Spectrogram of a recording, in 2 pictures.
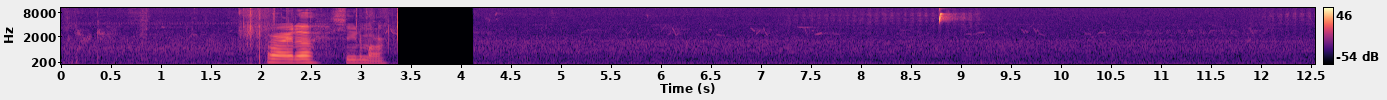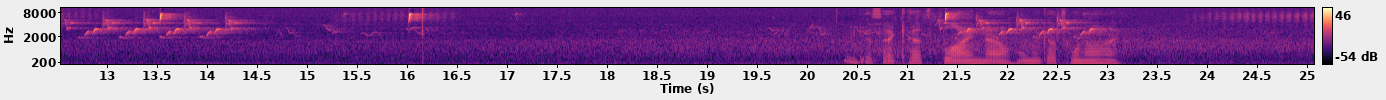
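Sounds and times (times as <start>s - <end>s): steady background hiss: 4.2s - 25.0s
songbird calling: 5.2s - 17.2s, 19.5s - 23.2s.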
